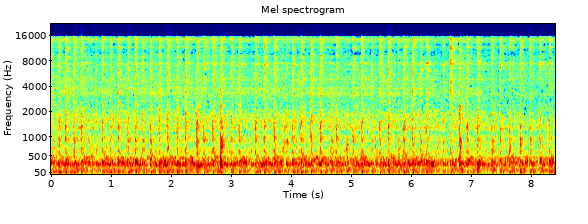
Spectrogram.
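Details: Hangkai 3.5 hp two-stroke outboard, previously run without gear oil and tested to see if it survived: rapid, even buzzy putter at idle, possibly on too much choke, with no knocks or grinding; running normally again.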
